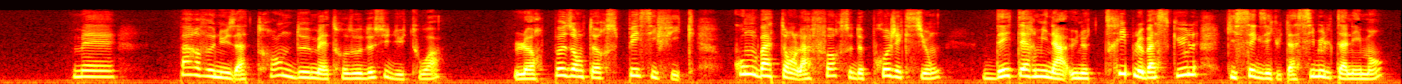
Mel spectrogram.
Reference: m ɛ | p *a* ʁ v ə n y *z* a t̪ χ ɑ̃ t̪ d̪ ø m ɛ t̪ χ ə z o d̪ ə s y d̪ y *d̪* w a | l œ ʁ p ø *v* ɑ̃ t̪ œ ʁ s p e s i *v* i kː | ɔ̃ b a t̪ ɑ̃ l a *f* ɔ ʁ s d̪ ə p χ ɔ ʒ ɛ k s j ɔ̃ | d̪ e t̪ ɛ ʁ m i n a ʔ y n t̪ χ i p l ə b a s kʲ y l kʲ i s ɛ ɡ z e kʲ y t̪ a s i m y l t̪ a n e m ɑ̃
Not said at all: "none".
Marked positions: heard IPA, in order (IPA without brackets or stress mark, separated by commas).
a, z, t̪, z, f, f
